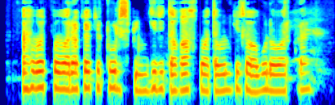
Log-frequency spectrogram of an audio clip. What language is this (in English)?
Pashto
